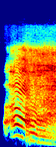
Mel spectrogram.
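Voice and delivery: long, loose sighing "ah"; exhale demo. Shown as a demonstration. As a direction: let a big breath out on an "ah". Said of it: "as you exhale, just".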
